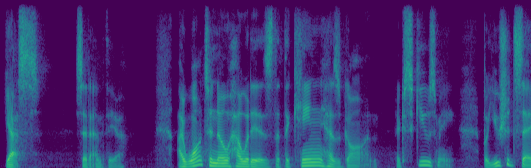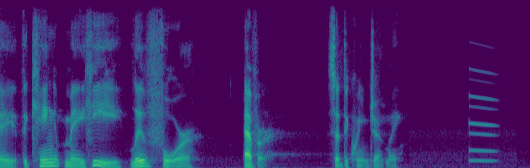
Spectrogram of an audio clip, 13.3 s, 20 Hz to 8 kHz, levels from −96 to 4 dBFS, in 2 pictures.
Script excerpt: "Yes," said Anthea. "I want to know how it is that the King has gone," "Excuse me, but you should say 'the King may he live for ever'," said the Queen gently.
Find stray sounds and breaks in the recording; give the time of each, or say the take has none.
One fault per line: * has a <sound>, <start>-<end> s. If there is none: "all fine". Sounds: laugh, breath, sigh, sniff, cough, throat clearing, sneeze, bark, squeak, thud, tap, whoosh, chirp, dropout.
* has a chirp, 12.5-12.9 s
